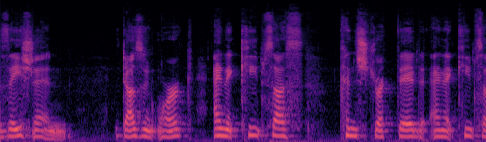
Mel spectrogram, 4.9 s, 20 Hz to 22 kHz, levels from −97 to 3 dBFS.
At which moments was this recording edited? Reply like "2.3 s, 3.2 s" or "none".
1.2 s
